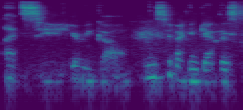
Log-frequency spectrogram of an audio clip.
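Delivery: unvoiced whisper to herself. Real, not acted. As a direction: whisper it under your breath while fiddling. Muttering to herself at the computer.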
